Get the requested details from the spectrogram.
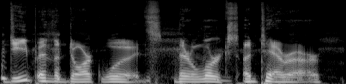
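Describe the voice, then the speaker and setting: A man puts on a character voice at medium pitch and a fairly slow pace, captured on a very clean recording with a silent background. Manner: dramatic, ominous.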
